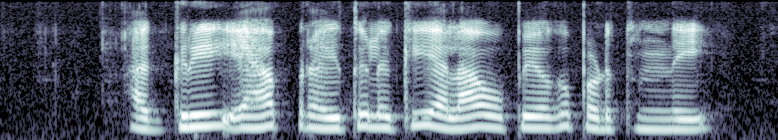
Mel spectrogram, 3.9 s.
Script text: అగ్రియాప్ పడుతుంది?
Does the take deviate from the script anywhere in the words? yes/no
yes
